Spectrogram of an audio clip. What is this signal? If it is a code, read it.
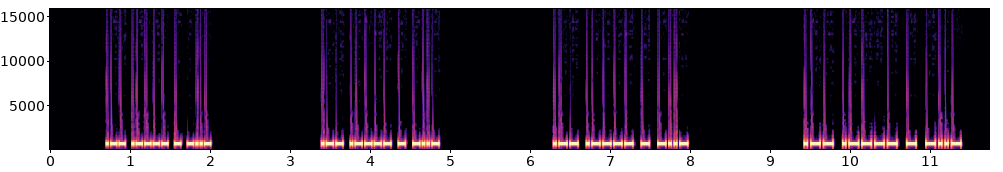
Morse code, heard as a keyed tone, about 35 wpm, 700 Hz. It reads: W1TX W1TX W1TX W1TX
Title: Speed Racing - USA 1x2 Call Signs 30wpm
